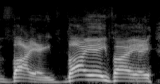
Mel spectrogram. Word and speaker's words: Valle: I know it looks like one pronunciation, but Valle.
